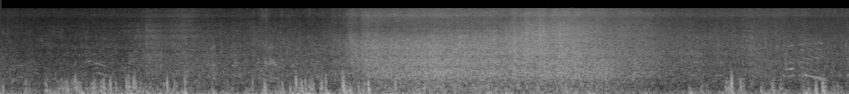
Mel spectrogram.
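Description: Ocean surf on a beach: a wave breaks and washes in as a swell of noise lasting about three seconds in the middle, over wind buffeting the microphone.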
